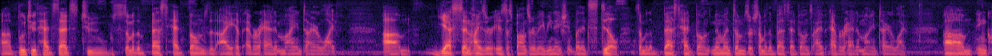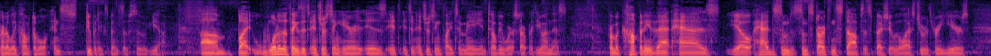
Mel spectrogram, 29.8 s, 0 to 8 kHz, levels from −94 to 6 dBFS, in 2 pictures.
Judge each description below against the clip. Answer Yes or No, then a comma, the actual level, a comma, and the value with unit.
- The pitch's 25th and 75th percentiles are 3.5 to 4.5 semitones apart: Yes, average, 3.9 semitones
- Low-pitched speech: Yes, very low, 85 Hz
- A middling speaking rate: No, fast, 210 wpm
